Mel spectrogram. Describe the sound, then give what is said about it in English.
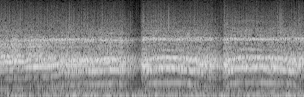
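Harsh, raspy caws blown on a crow call, imitating a crow locating an owl or a crow in distress. Three long, loud calls run almost together with brief breaks, steady, with no talking. “You are imitating a crow locating an owl or in distress and plenty peeved.”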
